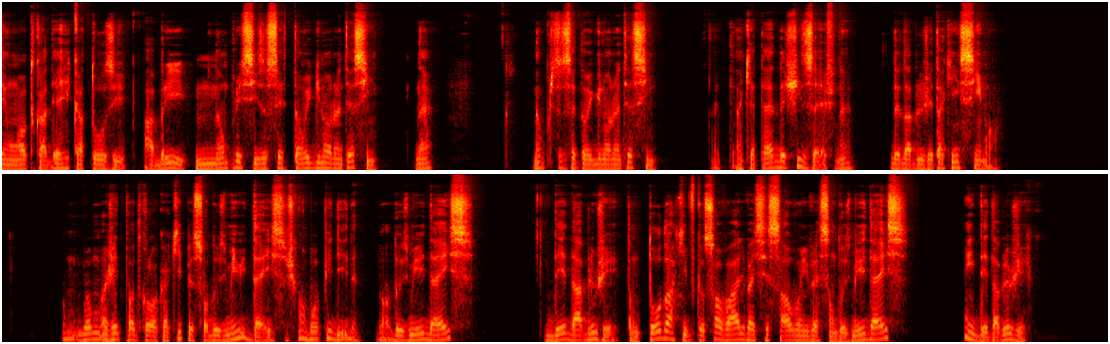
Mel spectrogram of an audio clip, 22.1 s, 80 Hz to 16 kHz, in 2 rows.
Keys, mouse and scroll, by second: 8.3-8.8 drag, 21.2 click.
